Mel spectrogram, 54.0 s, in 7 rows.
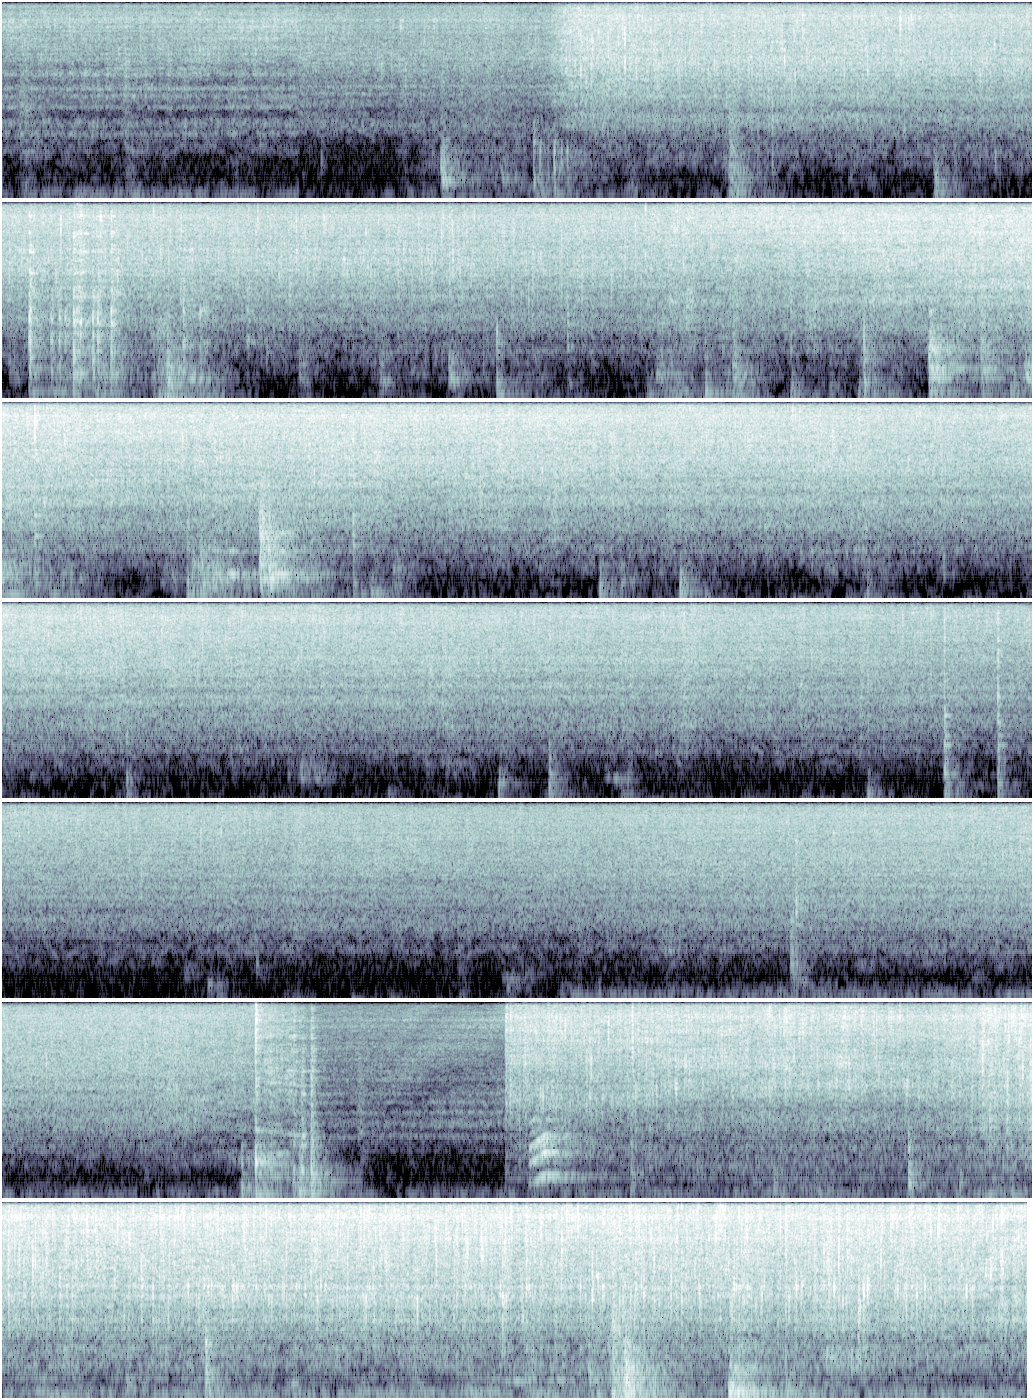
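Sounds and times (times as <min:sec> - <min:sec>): chicken wings sizzling in oil: 0:00.0 - 0:54.0
wooden spatula scraping pan: 0:40.4 - 0:41.0.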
